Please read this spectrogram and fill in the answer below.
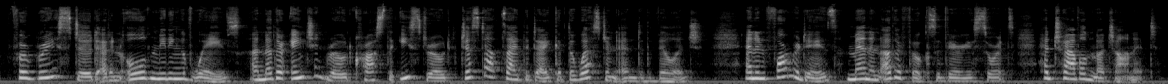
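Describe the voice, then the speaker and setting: Female volunteer storyteller, mid-pitched and expressive, with lively melody for bedtime novel narration. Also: normal speed.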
